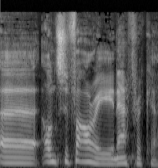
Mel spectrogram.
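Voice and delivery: ordinary talk, nothing marked

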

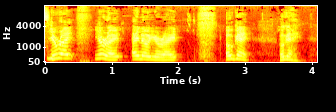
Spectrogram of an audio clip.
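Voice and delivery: weepy, tearful, sobbing, crying through the words. Told by a companion that the crying is getting ridiculous, agreeing, crying. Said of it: "this crying is just getting ridiculous".

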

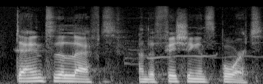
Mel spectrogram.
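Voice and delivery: projected, very loud voice. In a library, told to repeat her instructions, speaking really loudly. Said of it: "repeat her instructions only really loudly".

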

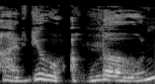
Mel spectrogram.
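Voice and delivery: put-on rough, harsh, forbidding old woman voice. Narrator voicing the old woman questioning the boy in the cottage; harsh, deep tone. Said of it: "in a harsh, deep tone".

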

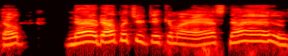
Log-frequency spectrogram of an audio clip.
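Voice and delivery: wimpy, limp, weak-sounding put-on Southern accent. Speaker mimicking people from North Florida, imitating a wimpy Southern voice. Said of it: "that's just like a pussy Southern voice".

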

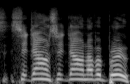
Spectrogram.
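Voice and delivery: put-on very high, very loud host voice. Retelling greeting police at his door while gurning on a pill: imitating himself gurning on a pill. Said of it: "gurning. I was like".

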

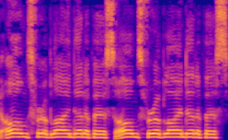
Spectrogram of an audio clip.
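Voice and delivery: loud, high, yelled street-vendor calling-out. Retelling a movie scene where a blind beggar calls out: imitating someone yelling. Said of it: "And he's yelling".

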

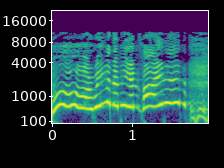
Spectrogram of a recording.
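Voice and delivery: very high, crazed, frantic excitement with stretched-out "we". Retelling a scene, imitating Mrs Bennet acting crazy. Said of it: "she's being all crazy".

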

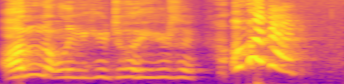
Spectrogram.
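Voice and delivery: put-on scared man's voice, high-pitched. Retelling a scare during a game, imitating Zach's scared voice jumping up. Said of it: "His voice goes up 3 octaves".

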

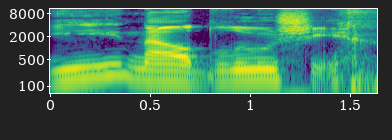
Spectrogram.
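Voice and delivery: Brooklyn-accented speech. Asked the Navajo word for skinwalker, answering in a Brooklyn accent. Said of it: "My best Brooklyn accent".

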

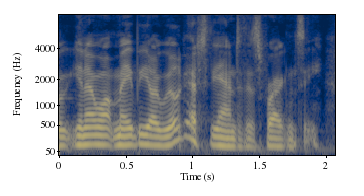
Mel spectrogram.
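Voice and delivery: ordinary talk

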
